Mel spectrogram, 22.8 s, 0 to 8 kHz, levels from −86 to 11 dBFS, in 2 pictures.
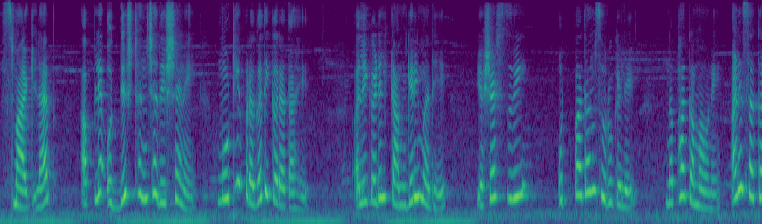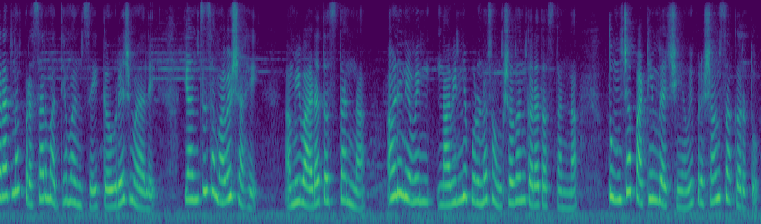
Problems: constant background noise, continuous background conversations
